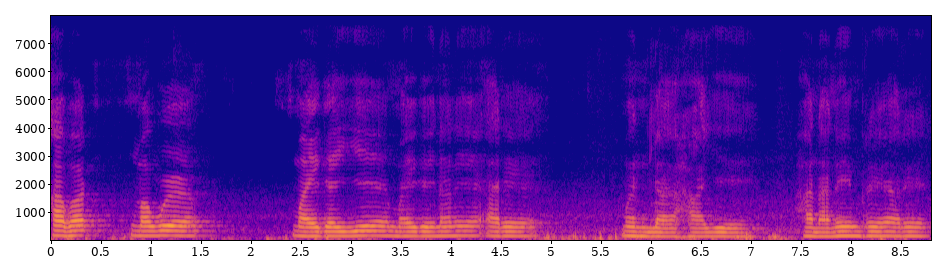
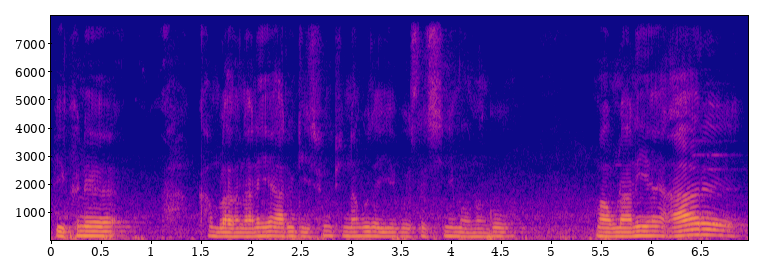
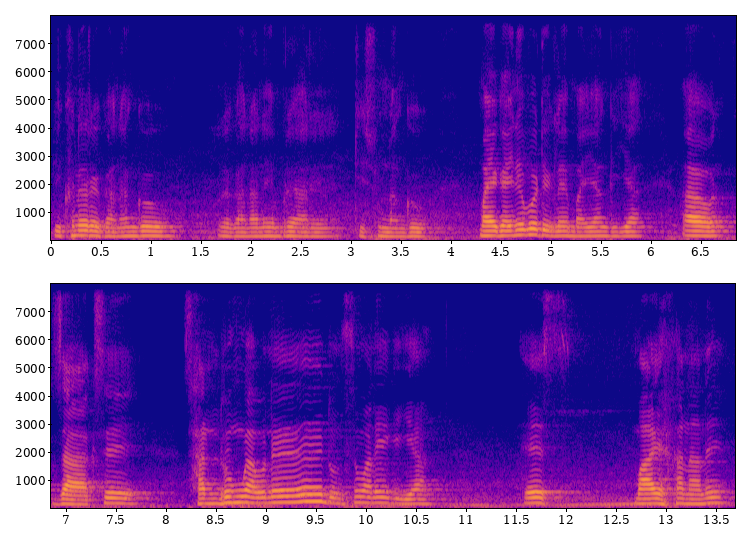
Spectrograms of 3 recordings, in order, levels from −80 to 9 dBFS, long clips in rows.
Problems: constant background noise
